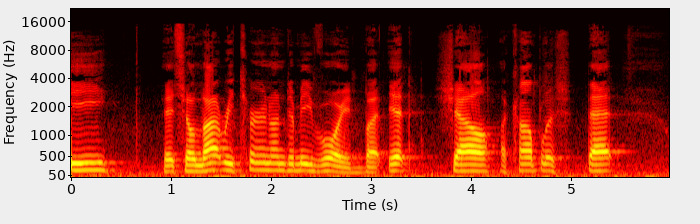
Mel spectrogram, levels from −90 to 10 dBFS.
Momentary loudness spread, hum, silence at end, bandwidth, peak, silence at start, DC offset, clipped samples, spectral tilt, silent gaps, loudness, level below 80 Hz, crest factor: 11 LU; none; 0.1 s; 15.5 kHz; -6 dBFS; 0 s; under 0.1%; under 0.1%; -7.5 dB/octave; none; -21 LUFS; -46 dBFS; 14 dB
